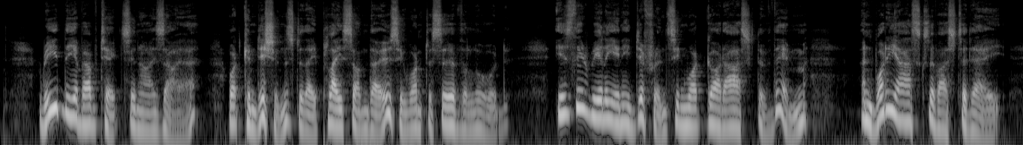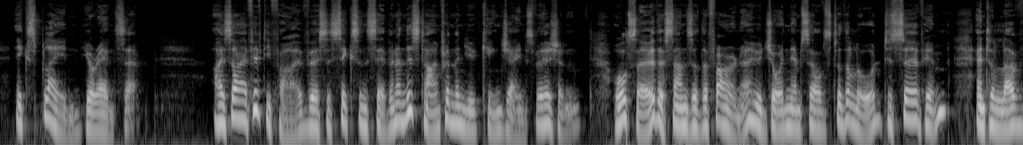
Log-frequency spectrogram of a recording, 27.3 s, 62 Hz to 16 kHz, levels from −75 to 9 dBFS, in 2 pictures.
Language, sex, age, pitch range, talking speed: English, male, 60-79, 120-160 Hz, 160 wpm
